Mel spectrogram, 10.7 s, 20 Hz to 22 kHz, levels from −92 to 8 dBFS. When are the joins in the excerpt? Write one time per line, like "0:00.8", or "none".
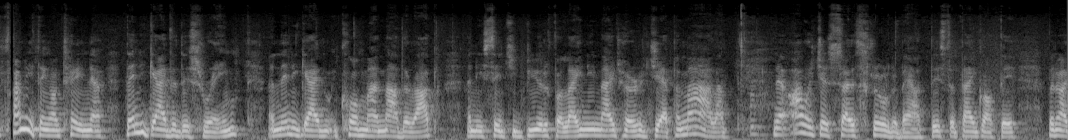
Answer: none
